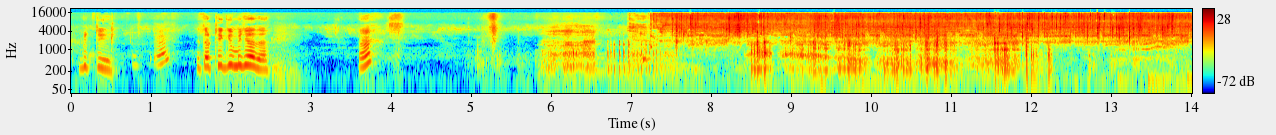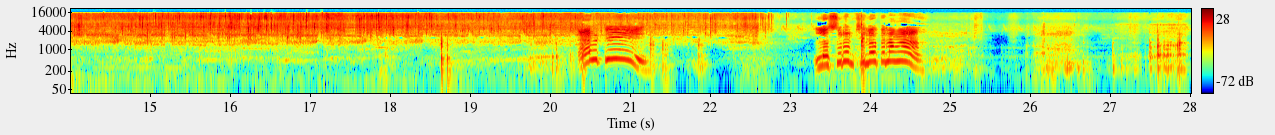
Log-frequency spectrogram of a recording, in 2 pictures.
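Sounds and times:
water pouring onto stone: 7.3s - 23.0s.

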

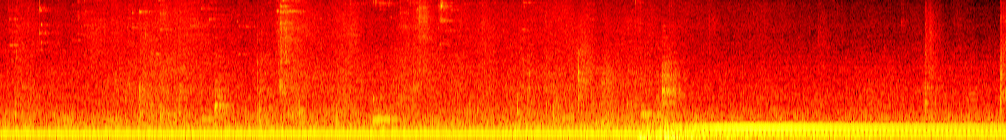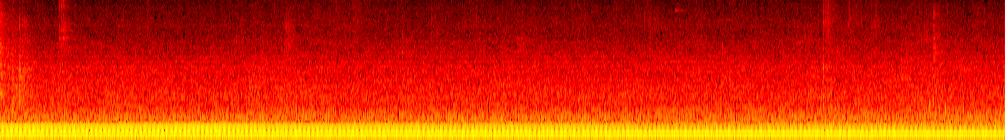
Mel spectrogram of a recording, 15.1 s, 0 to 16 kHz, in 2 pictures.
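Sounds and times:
compaction press humming: 4.4s - 15.0s.

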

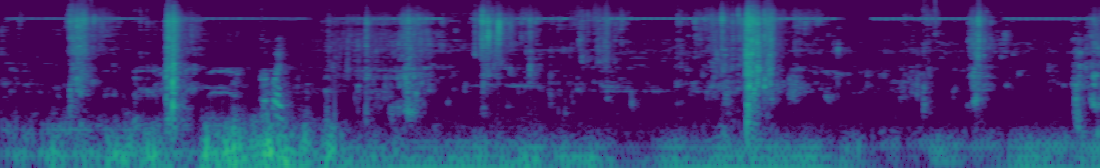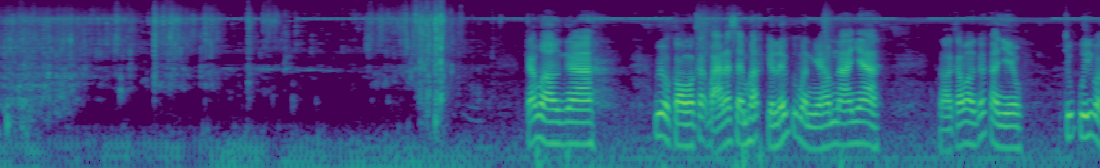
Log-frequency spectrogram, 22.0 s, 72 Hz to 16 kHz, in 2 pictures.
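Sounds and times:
mud and water splashing: 0.6s - 2.0s, 3.3s - 16.0s.

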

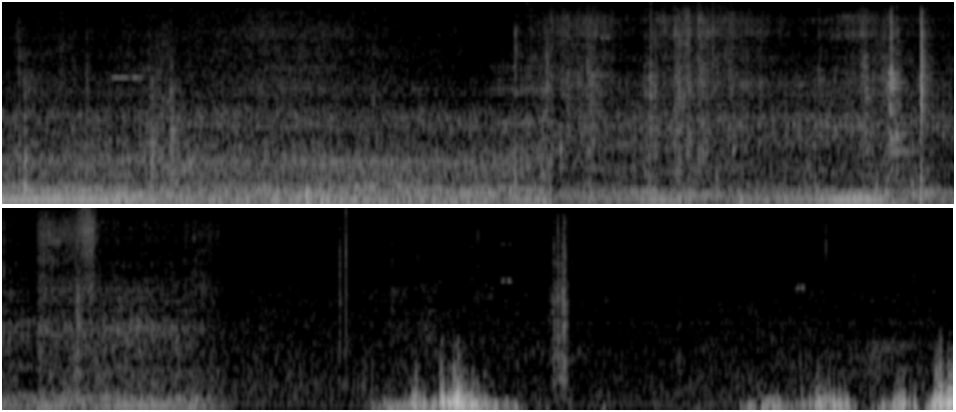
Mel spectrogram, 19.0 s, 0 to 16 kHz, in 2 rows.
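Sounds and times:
vehicle engine idling: 0.0s - 11.8s.

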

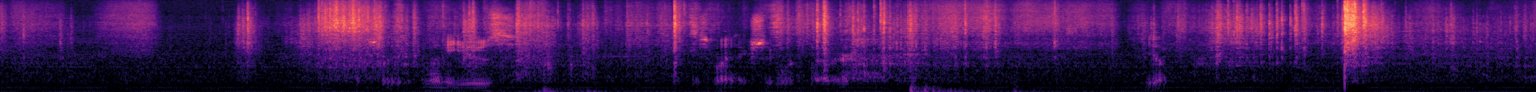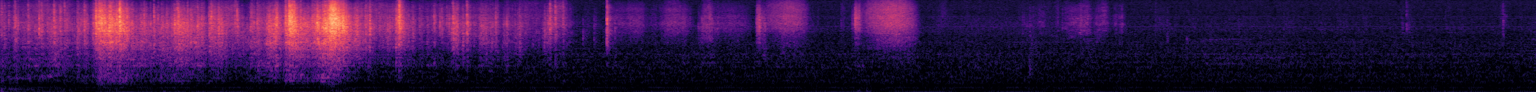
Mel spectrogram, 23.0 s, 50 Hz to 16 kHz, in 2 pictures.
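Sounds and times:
tracing paper rustling: 0.0s - 18.4s.

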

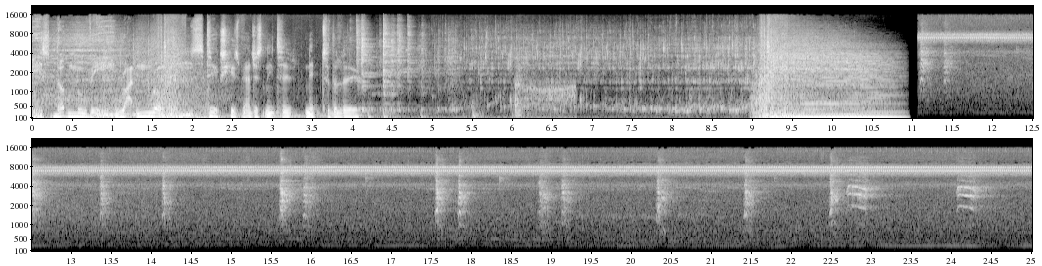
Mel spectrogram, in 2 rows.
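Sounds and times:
crickets trilling: 5.2s - 8.8s, 11.1s - 25.0s.

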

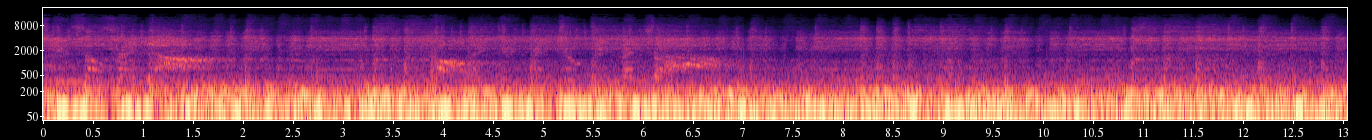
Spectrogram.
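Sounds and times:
person singing: 0.0s - 1.8s, 3.9s - 6.9s
heavy bass beat: 0.0s - 13.0s
loud rock music: 0.0s - 13.0s.

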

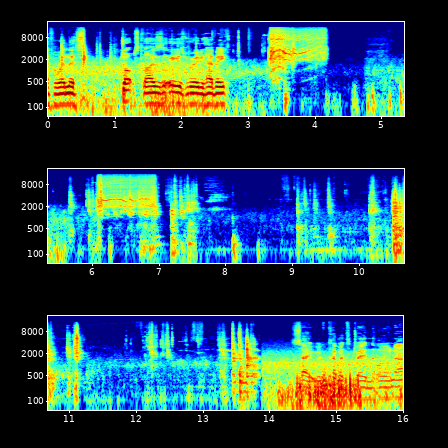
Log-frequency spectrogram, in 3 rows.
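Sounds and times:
impact wrench whirring: 3.3s - 4.2s
knocks and clatters: 7.1s - 11.3s, 11.9s - 13.9s.

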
